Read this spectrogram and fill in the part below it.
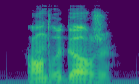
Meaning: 1. to regurgitate 2. to vomit 3. to return something, to give back something illicitly taken (compare "cough up")
- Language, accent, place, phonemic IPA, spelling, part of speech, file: French, France, Lyon, /ʁɑ̃.dʁə ɡɔʁʒ/, rendre gorge, verb, LL-Q150 (fra)-rendre gorge.wav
